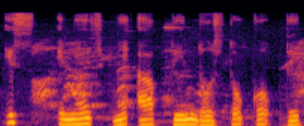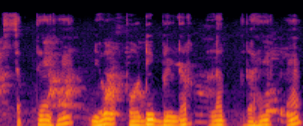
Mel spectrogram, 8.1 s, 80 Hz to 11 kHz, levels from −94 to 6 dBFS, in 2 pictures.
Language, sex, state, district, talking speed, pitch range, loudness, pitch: Hindi, female, Rajasthan, Jaipur, 120 wpm, 115-135 Hz, -17 LUFS, 125 Hz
